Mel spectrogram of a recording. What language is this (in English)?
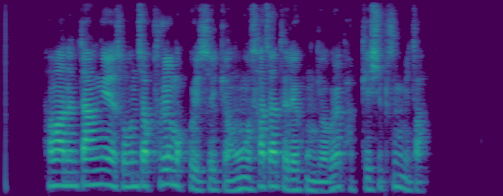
Korean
